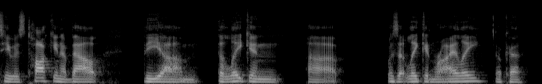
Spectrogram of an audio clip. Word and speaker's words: Laken: He called her Lincoln instead of Laken.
